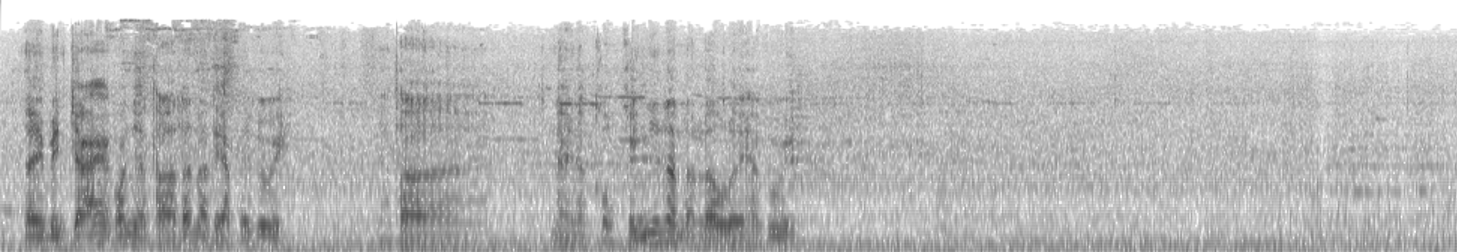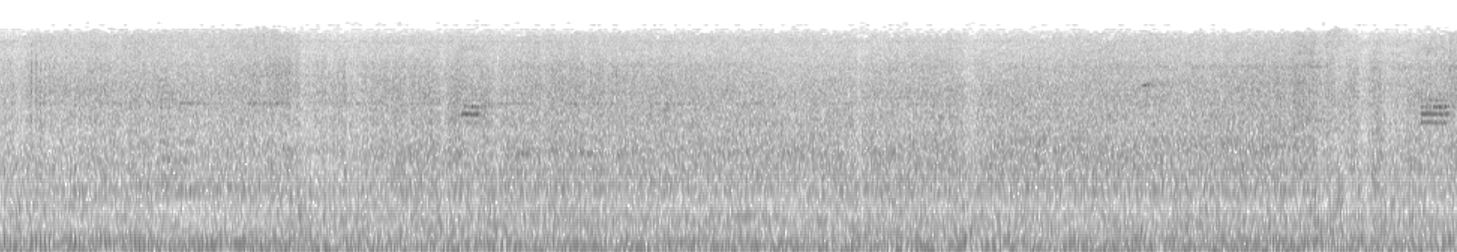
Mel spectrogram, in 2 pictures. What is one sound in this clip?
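Motorbike engines hum and rumble steadily in busy street traffic.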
